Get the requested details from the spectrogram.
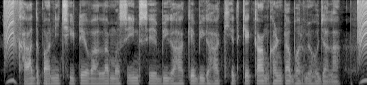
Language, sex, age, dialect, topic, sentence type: Bhojpuri, male, <18, Southern / Standard, agriculture, statement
